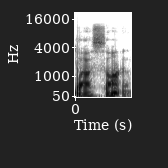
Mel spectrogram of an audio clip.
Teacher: He pronounces it with the perfect original French inflection. You know, the soft N, the stress at the very end.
